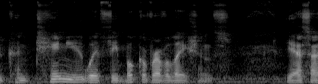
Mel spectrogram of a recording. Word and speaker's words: Revelation: with the book of Revelations. Yes, I say Revelations because it is multiple revelations, but be that as it may. I say that because somebody got mad. It's Revelation, not Revelations. There's no S.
